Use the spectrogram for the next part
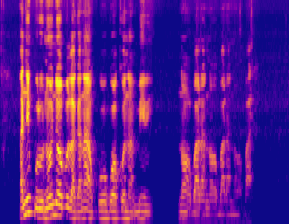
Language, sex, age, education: Igbo, male, 46-60, tertiary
